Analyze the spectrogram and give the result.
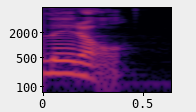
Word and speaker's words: little: 音来读一下我们注意中间的断句中间断句呢我分别会在 sometimes 的后面 beginning 的后面 pain 的后面 sometimes a little discomfort in the beginning can save a whole lot of paind own the road 好我们再来看美音美音里 little 这个词会发成 little 注意里面的这个字母 t 对应的是一个弹舌的类似于的发音但是又不是十足的位置我们可以说是舌尖在硬腭的位置一弹而过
